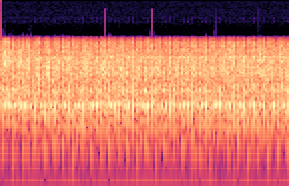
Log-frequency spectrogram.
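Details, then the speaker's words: Honda small engine after its carburetor jets were replaced, not yet tuned: a single-cylinder chugging at a slow, even idle with a light pulsing beat; it now runs better with a nice slow idle. "Turn it on. Like so. That's better. That's a nice slow idle."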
